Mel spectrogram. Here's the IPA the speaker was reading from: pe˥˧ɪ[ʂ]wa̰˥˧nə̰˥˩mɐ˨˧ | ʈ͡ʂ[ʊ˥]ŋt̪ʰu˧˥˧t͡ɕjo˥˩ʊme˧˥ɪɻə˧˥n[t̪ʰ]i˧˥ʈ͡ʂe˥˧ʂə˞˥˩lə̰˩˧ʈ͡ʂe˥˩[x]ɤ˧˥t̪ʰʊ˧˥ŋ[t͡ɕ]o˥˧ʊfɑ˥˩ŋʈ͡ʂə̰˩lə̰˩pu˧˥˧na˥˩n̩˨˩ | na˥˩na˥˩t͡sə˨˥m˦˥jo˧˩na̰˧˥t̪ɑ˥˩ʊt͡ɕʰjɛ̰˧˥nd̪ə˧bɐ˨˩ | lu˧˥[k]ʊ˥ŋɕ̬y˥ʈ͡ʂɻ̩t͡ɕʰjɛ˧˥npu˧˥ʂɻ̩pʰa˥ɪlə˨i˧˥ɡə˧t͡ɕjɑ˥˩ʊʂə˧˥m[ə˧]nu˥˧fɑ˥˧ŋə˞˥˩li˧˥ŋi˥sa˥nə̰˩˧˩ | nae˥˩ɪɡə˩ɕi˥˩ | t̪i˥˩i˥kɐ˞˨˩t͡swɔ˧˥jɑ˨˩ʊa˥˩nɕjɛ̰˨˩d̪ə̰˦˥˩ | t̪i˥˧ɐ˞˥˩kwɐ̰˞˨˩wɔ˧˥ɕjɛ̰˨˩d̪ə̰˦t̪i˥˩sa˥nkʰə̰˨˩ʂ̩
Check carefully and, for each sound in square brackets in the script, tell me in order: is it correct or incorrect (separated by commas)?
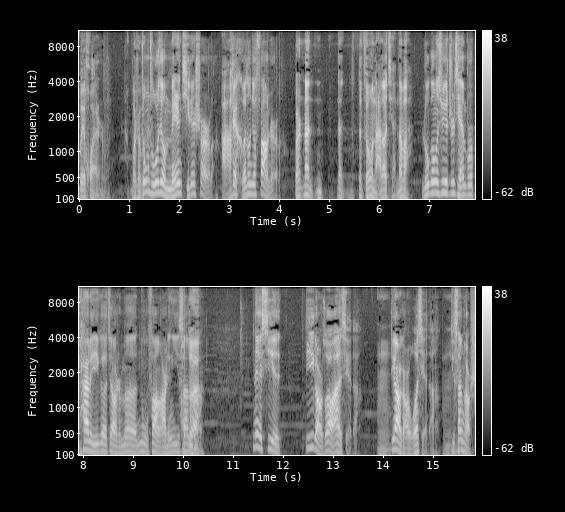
incorrect, correct, correct, correct, correct, correct, correct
